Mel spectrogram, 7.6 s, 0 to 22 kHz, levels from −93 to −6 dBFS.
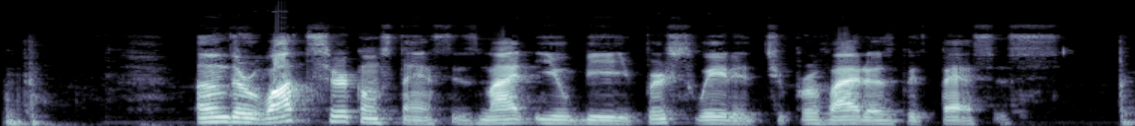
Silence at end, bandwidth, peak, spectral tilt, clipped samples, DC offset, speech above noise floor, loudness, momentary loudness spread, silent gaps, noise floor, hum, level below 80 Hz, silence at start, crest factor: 0 s; 9.8 kHz; 0 dBFS; -4.5 dB/octave; under 0.1%; under 0.1%; 44 dB; -19 LUFS; 23 LU; none; -64 dBFS; none; -56 dBFS; 0.05 s; 20 dB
